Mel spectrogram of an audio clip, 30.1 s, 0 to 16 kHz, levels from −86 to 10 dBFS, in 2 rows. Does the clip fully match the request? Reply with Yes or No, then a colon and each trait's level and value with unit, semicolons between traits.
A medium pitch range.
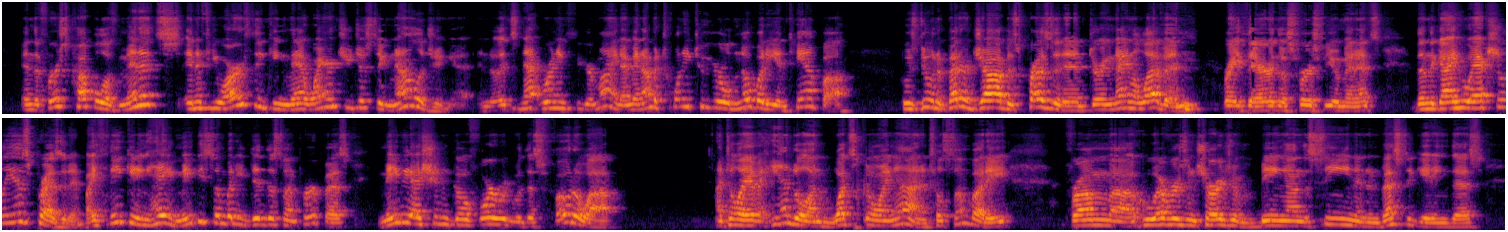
No: wide, 7.0 semitones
